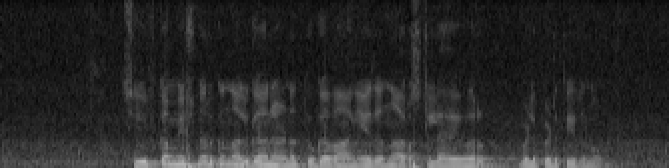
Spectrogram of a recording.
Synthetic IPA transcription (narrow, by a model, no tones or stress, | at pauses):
t͡ɕiːfkɐmːiʂɐɳɐrkɨnɐlkaːnaːɳɨt̪uɣɐʋaːŋːijɐðe̞nːɨɐrɐstilaːjɐʋɐrʋeɭipːe̞ɽut̪ːijiɾunːu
